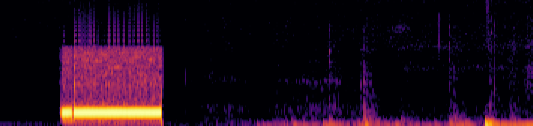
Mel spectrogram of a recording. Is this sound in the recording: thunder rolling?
no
